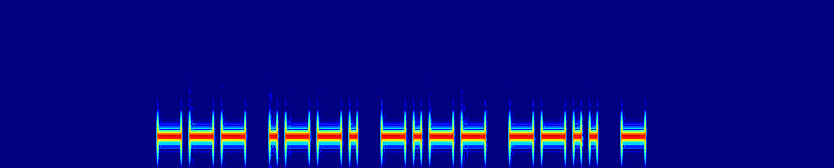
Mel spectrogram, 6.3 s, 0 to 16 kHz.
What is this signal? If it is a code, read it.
Morse code, heard as a keyed tone, about 20 wpm, 700 Hz. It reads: OPYZT
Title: Code Groups - 5 Letters - 20wpm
